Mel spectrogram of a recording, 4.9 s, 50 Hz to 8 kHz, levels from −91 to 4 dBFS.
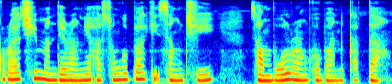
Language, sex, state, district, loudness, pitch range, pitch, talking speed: Garo, female, Meghalaya, West Garo Hills, -15 LUFS, 195-220 Hz, 200 Hz, 85 wpm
